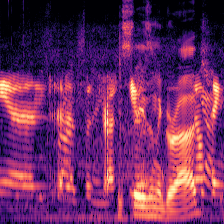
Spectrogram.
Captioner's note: police radio chatter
